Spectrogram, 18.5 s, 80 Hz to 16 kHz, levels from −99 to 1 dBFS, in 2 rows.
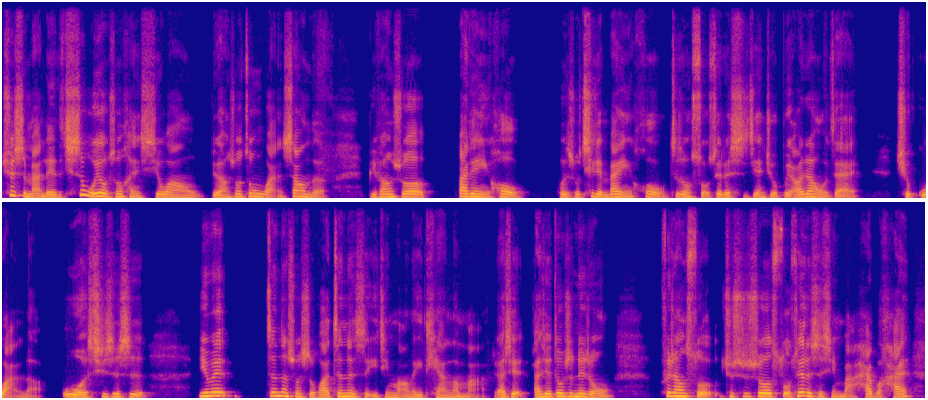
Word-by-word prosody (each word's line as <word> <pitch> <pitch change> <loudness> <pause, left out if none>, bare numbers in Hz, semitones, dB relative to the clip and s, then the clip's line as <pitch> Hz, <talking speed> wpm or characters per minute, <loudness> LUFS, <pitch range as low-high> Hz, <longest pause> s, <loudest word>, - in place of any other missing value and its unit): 确 350 - +1
实 310 -7 0
蛮 210 - 0
累 195 - +2
的， 185 - -8
其 200 - -6
实 380 - +2
我 250 -8 +5
有 260 -2 +6
时 225 +1 -5
候 225 - +1
很 210 -7 -4
希 170 +6 -4
望 185 -4 -2
比 185 - -1
方 175 +2 -1
说 225 +2 -2
从 235 0 0
晚 195 - -5
上 245 -4 0
的， - - -6 0.4
比 190 - -5
方 215 +2 +1
说 215 -2 +1 0.2
8 240 -1 +3
点 225 -2 +4
以 175 - -3
后， 190 -4 0 0.3
或 205 - -1
者 190 - -5
说 205 - -4
7 235 +5 -2
点 210 - +2
半 215 -1 +1
以 - - -4
后， 205 -5 -3
这 - - -8
种 195 -2 0
琐 195 - -5
碎 210 - -1
的 180 - 0
时 180 +1 -6
间 180 -2 -4
就 185 -2 -4
不 160 -2 -6
要 190 +7 -1
让 220 0 +1
我 - - -5
再 - - -5 0.4
去 - - -2
管 - - -1
了。 - - -15 0.2
我 190 -3 +4
其 190 +4 -3
实 225 0 -1
是 215 -2 -1 0.5
因 270 +2 +6
为 295 0 +4 0.3
真 290 -1 +2
的 280 - +4
说 240 -3 0
实 185 -5 -3
话， 185 0 0
真 245 +8 +2
的 245 - +5
是 220 -3 -4
已 - - -6
经 180 +2 -6
忙 160 0 -5
了 - - -4
一 - - -2
天 175 -3 -6
了 - - -4
嘛。 235 0 -8
而 - - 0
且 225 - -1
而 205 - +2
且 225 -1 +6
都 255 +2 +5
是 245 - +1
那 235 0 +5
种 160 -7 -2 0.5
非 285 - +3
常 260 -1 +8
锁 255 - +2
就 235 +1 -7
是 245 +1 -5
说 250 +1 +7
琐 245 - 0
碎 290 0 +3
的 - - +6
事 205 -5 -1
情 - - -5
吧， - - -6
还 210 - -2
不 - - -6
还 225 +5 -3
215 Hz, 310 characters per minute, -23 LUFS, 190-240 Hz, 0.5 s, 常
